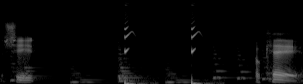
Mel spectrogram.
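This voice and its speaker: A man's voice: drawn-out words, muffled recording, music in the background. A man casually commenting while he plays a video game, thinking aloud and hedging often. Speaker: let's play host.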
